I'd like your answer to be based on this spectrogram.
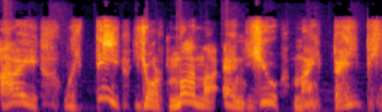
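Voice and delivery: loud, booming, resounding voice. Voicing Mama, whose voice booms out at the players: booming voice. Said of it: "'s voice booms out".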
